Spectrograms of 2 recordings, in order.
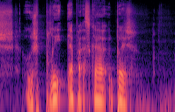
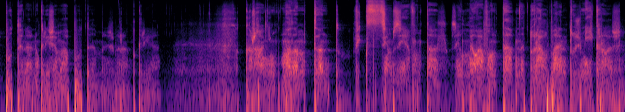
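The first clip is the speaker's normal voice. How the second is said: hushed, irritated whisper under the breath; annoyed whisper; 12 dB quieter than usual. Real, not acted. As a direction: whisper a private grumble so the neighbour won't hear. Irritated aside about coughing neighbour. (sussurro irritado, entre dentes)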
